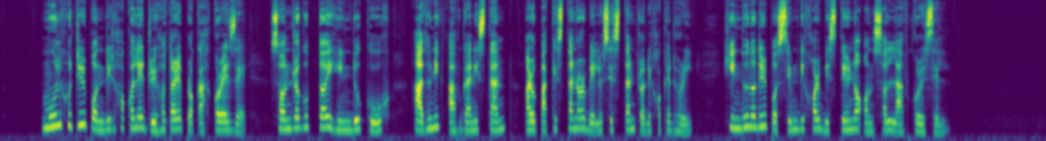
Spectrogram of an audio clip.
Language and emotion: Assamese, neutral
